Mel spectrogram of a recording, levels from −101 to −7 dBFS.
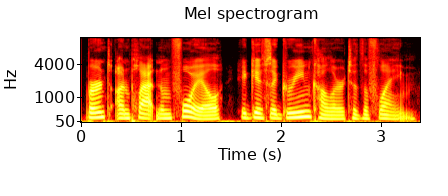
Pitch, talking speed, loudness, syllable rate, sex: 170 Hz, 210 wpm, -18 LUFS, 5.5 syllables/s, female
